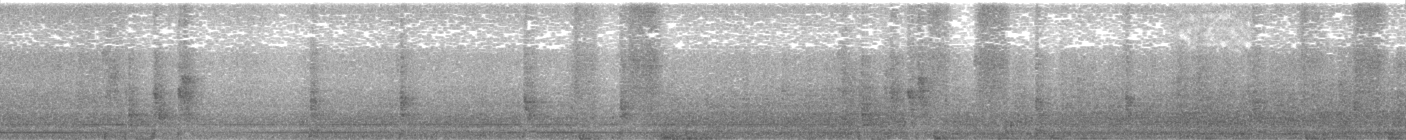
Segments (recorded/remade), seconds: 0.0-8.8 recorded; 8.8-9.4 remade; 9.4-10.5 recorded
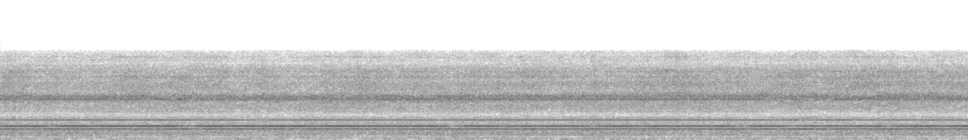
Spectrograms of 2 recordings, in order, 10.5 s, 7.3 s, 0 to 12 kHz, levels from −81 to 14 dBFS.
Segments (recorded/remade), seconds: 0.0-1.0 recorded; 1.0-2.0 remade; 2.0-5.7 recorded; 5.7-6.6 remade; 6.6-7.3 recorded

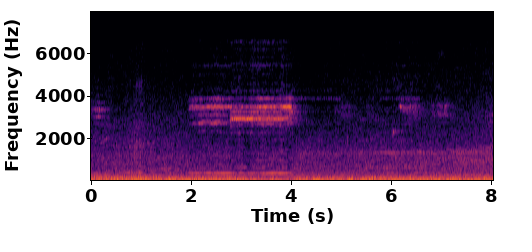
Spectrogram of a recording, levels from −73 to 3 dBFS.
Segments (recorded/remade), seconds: 0.0-3.8 recorded; 3.8-5.0 remade; 5.0-5.8 recorded; 5.8-6.6 remade; 6.6-8.0 recorded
